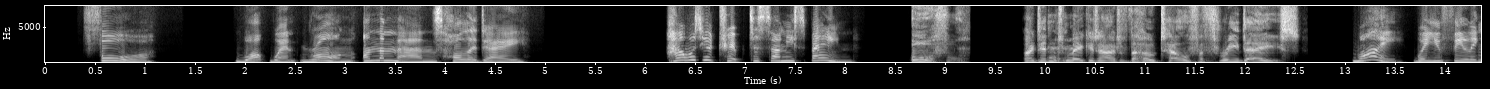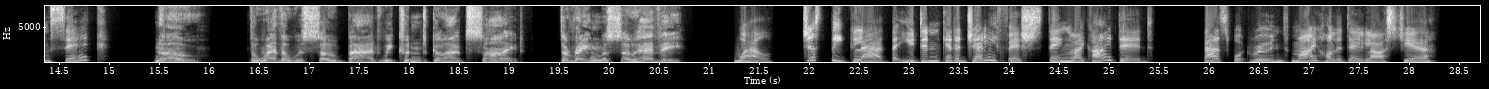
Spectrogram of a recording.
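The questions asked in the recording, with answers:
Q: What went wrong on the man's holiday?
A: Heavy rain kept him in the hotel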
